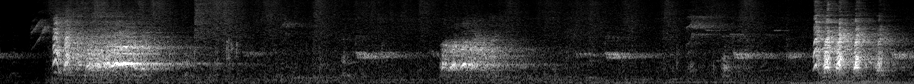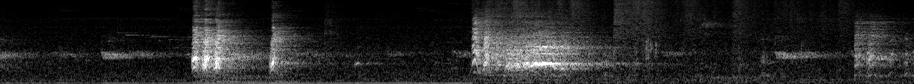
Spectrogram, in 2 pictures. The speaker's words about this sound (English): Now, Vijay was close enough to see the animal making this noise. It's a type of wild dog called a dhole. Dholes are native to southern and eastern Asia, and they're related to other canines like coyotes and jackals.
